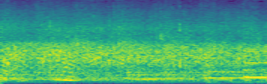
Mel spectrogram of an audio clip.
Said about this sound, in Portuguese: Vamos aplaudir, gente.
